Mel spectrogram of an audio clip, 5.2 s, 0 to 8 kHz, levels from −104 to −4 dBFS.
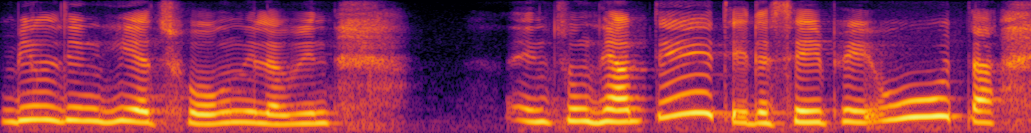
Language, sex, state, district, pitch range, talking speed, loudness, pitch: Mizo, female, Mizoram, Aizawl, 245-295 Hz, 185 wpm, -17 LUFS, 265 Hz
